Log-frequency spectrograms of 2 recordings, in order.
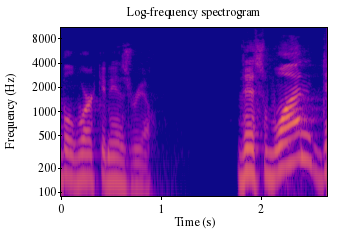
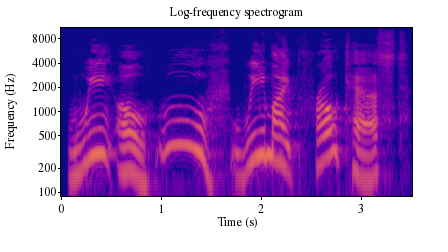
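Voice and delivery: drawn-out, high-pitched token objection; half-hearted mock objection, slow and high; mock protest; 6 semitones higher, much slower than usual. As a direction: stretch it out slowly in a higher, put-on protest. Voicing nations' feeble protest.

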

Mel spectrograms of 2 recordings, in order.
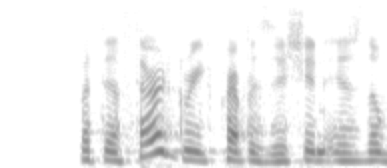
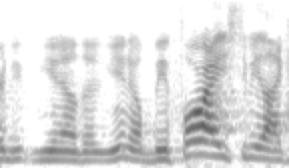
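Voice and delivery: ordinary talk

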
